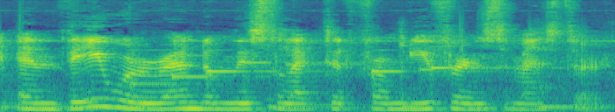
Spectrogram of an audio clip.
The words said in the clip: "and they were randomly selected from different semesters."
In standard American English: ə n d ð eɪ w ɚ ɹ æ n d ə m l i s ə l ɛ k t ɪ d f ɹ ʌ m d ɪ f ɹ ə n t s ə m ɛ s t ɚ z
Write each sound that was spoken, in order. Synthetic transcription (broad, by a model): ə n ð eɪ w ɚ ɹ æ n d ə m l i s ə l ɛ k t ɪ d f ɹ ʌ m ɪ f ə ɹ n s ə m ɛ s t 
